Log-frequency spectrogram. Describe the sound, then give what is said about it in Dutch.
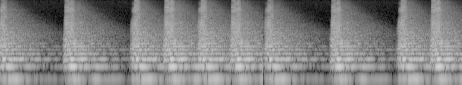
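Sampled trombones, orchestral samples loaded in a computer, play alone, sounding a series of loud, sustained low brass chords with bright, punchy attacks, each note swelling and fading in a steady rhythm. No voices are heard. “bij dit stuk hoor je deze trombones.”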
